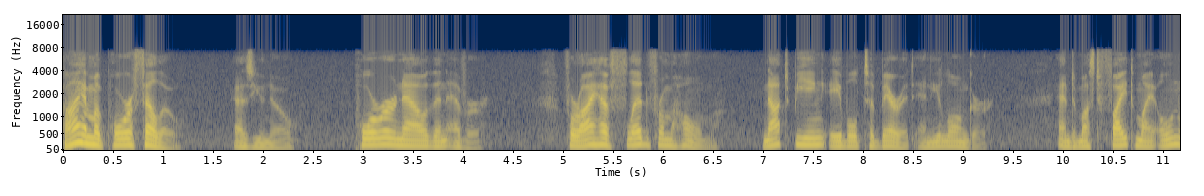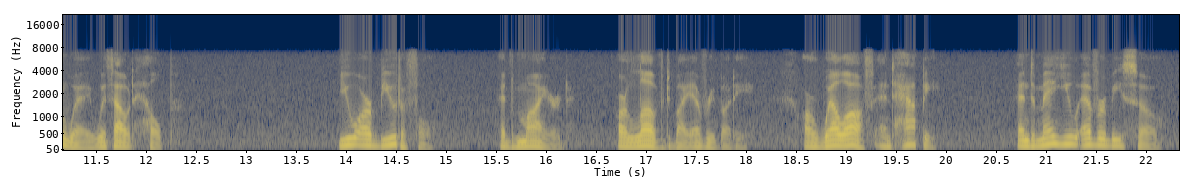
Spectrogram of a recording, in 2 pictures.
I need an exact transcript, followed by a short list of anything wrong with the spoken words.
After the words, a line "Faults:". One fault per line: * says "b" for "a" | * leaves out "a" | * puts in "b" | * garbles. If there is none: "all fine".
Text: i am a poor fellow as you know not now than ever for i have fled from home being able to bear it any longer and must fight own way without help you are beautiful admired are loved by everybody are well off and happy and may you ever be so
i am a poor fellow as you know poorer now than ever for i have fled from home not being able to bear it any longer and must fight my own way without help you are beautiful admired are loved by everybody are well off and happy and may you ever be so
Faults:
* says "poorer" for "not"
* puts in "not"
* puts in "my"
